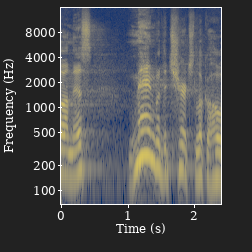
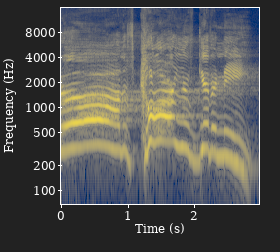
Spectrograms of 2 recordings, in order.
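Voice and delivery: much higher, much louder wail, drawn out; mock lament to God; 10 semitones higher, 9 dB louder, much slower than usual. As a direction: cry out at heaven over the car, hammed-up. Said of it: "I find myself going".

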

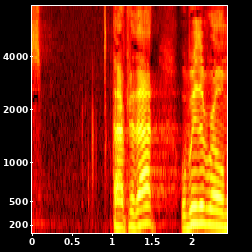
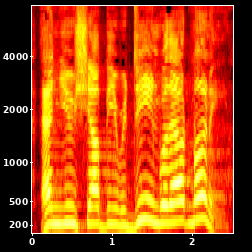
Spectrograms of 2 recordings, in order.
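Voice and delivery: raised, emphatic scripture reading; 5 semitones higher, 6 dB louder than usual. Acted. Preacher reading scripture to his congregation, emphatic. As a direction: proclaim the verse to the congregation.

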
